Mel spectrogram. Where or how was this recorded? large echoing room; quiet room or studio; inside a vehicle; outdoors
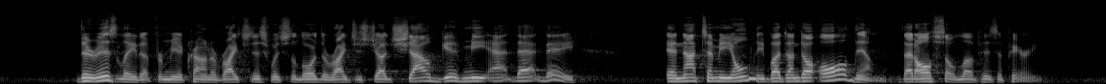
large echoing room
